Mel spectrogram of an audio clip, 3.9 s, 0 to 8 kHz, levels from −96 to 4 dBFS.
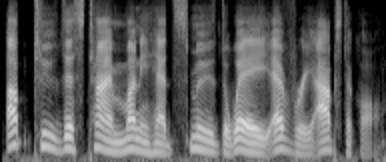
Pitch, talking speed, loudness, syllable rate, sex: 140 Hz, 155 wpm, -19 LUFS, 4.6 syllables/s, female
